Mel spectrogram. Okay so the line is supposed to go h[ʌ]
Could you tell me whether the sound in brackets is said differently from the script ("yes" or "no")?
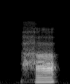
yes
